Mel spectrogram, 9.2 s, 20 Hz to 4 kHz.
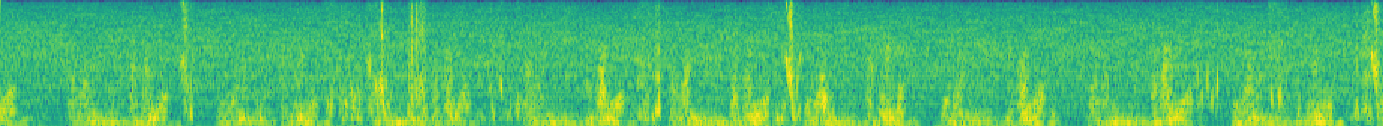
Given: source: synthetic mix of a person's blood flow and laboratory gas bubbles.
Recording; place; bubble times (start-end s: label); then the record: Doppler ultrasound of blood flow; precordium
1.19-1.31 s: bubbles
1.69-1.78 s: bubbles
2.15-2.62 s: bubbles
2.68-2.87 s: bubbles
3.24-3.49 s: bubbles
4.23-4.43 s: bubbles
5.08-5.35 s: bubbles
7.88-8.15 s: bubbles
8.45-8.57 s: bubbles
8.98-9.23 s: bubbles
From the record:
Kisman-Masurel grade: 232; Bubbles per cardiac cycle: several, 3 to 8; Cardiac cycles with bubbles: 50 to 99%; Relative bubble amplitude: moderate (0.250 to 0.450); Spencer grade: 3 (all of the cardiac periods contain showers or single bubble signals, but not dominating or overriding the cardiac motion signals); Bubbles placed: only in the low amplitude regions of the cardiac cycle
